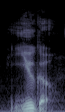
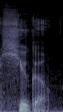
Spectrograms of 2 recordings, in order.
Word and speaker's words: Hugo: his name is pronounced Yugo like Yu-Gi-Oh but definitely not like Yu-Gi-Oh just like the Y part even though it's spelled Hugo it's not Hugo it's Yugo I learned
